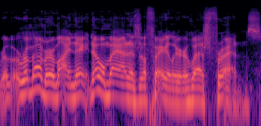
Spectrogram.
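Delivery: stumbling start, then drawn out slowly. Quoting a line from It's a Wonderful Life after being asked: Jimmy Stewart voice. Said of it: "it's too old, Jimmy Stewart".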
